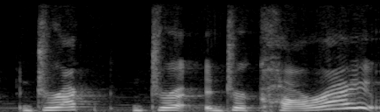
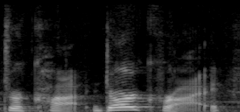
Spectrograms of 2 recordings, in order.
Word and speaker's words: Darkrai: Dracarai? Ooh. That's a cool Pokemon to remember correct. I have a vague idea in my head. Darkrai? Oh, I'm definitely saying Darkrai? Darkrai.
